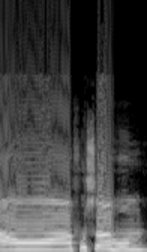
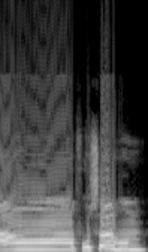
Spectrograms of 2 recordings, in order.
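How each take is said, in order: Both takes have the same delivery.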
